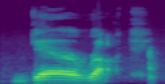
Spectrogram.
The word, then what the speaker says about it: Garruk: Garuck. Okay, that's how you're supposed to pronounce it. Garuck. So says, Mark Rosewater.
